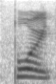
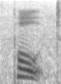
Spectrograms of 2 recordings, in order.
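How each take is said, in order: First: The word is said with an R sound. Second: The word is said without an R sound. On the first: "they do not pronounce it as port" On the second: "it's pot"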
